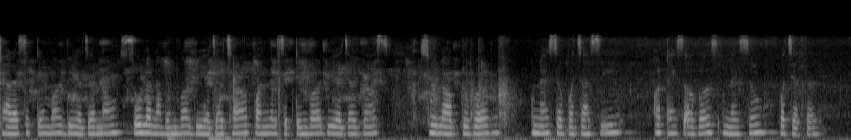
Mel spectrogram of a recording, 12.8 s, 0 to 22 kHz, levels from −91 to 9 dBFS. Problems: none marked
